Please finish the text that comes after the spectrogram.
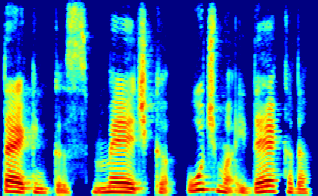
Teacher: técnicas médica, última e década, nós temos como sílaba tônica a antipenúltima, né? Então aqui nós temos palavras proparoxítonas, tá?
